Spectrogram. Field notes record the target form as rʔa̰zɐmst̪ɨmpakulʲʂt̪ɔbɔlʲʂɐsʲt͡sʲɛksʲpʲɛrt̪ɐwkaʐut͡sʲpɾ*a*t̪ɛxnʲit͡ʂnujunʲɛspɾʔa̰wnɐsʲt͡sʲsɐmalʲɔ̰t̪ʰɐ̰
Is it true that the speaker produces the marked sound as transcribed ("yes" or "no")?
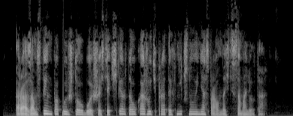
no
